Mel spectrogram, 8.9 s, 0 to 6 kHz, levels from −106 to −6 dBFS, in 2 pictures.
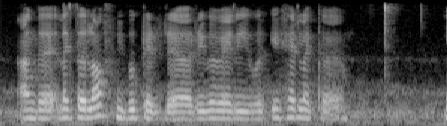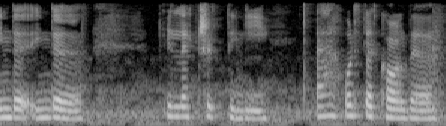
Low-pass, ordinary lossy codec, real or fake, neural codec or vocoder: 5.4 kHz; none; real; none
